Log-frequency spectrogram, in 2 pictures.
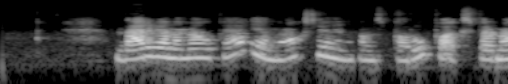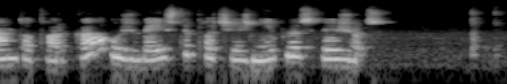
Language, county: Lithuanian, Klaipėda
